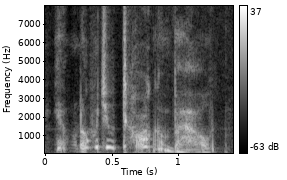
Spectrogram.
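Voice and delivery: ordinary talk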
